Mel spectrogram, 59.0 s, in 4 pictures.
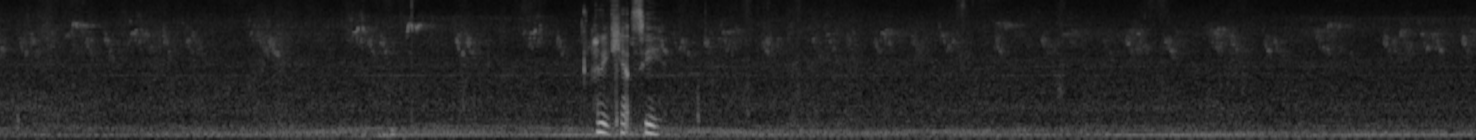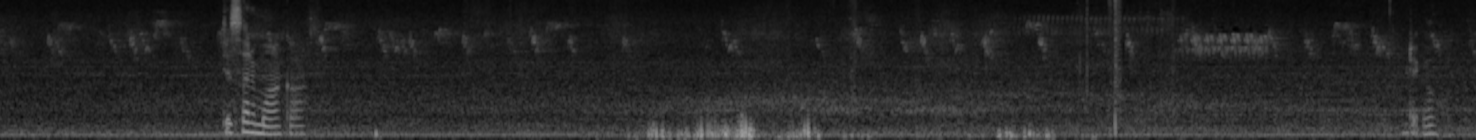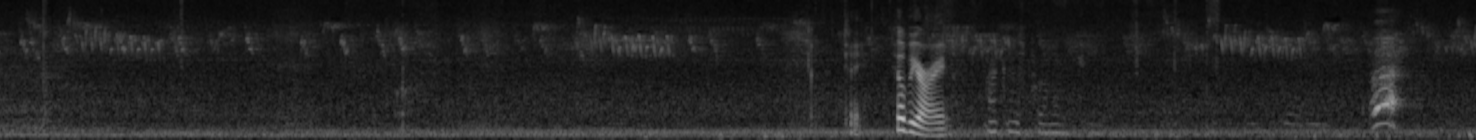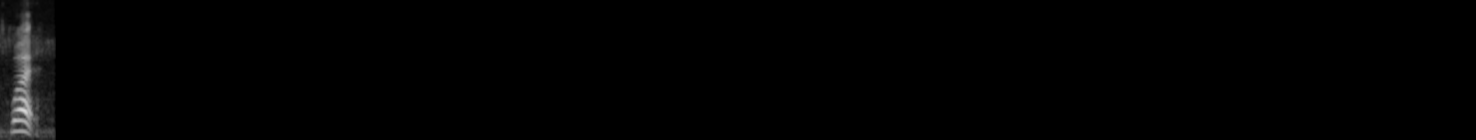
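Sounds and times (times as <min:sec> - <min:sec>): low rumbling noise: 0:00.0 - 0:43.3
small birds chirping: 0:00.0 - 0:44.9.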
